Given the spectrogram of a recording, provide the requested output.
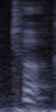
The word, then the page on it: took: American English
